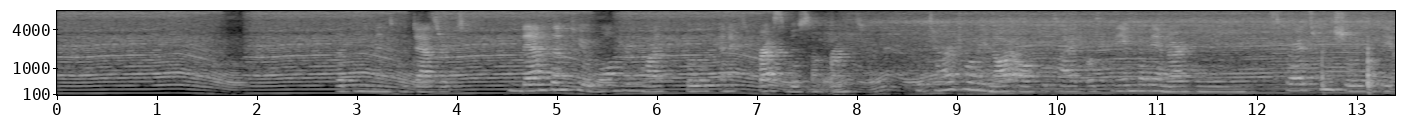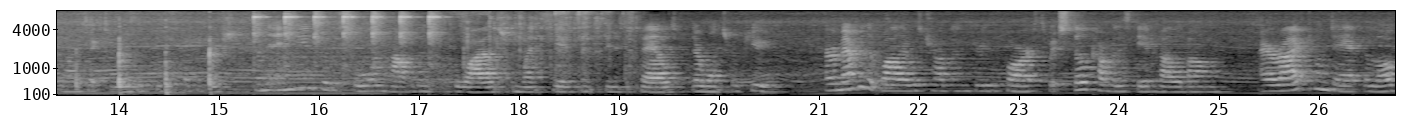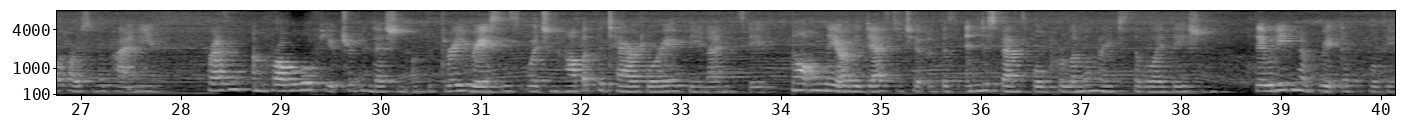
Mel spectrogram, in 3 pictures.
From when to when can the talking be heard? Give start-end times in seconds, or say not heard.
2.8-40.1.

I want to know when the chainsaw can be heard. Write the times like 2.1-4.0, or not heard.
0.0-40.1.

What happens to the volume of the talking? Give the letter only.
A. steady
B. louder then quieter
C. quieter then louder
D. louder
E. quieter
A.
